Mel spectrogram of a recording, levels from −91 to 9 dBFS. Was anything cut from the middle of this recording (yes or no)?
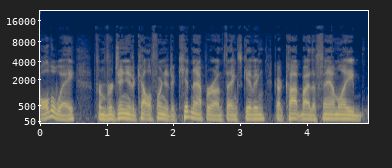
yes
